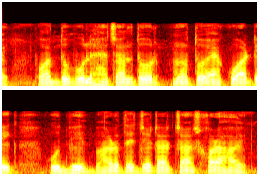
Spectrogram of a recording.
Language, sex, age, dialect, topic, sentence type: Bengali, male, <18, Northern/Varendri, agriculture, statement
